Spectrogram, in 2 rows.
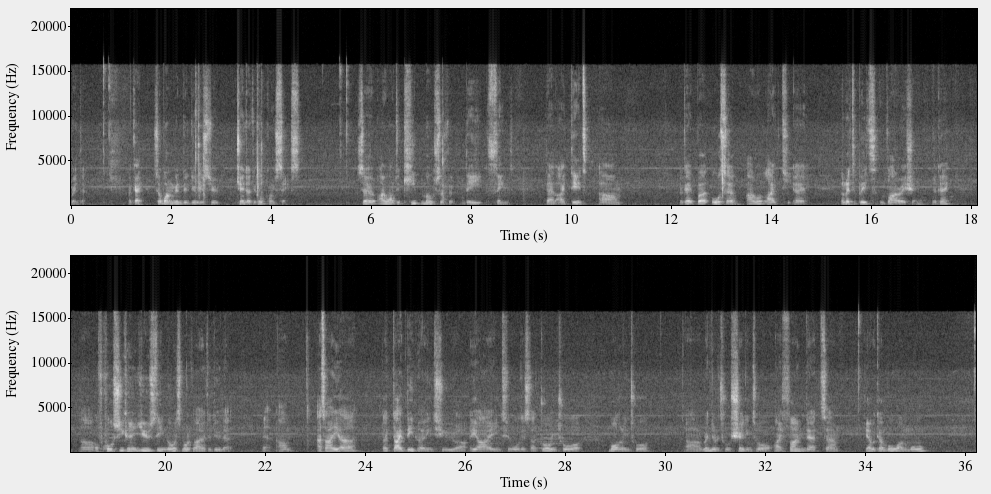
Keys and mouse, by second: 0.6-5.4 drag.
